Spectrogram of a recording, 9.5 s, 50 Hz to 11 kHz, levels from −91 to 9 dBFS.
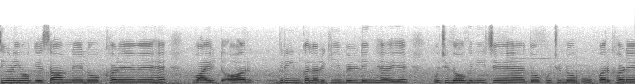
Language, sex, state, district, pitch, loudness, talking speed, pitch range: Hindi, male, Bihar, Kishanganj, 230 Hz, -13 LUFS, 155 wpm, 230-235 Hz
